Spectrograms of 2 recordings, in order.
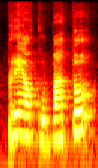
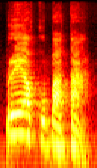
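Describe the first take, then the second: First: প্রেঅকুপাতো said higher, with a clear final "o"; masculine ending -o. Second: প্রেঅকুপাতা with a clear final "a", falling; feminine ending -a. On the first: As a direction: stress the closing "o" of প্রেঅকুপাতো, pitch lifted. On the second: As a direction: close প্রেঅকুপাতা on a distinct "a". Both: Shown as a demonstration. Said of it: "লাস্টে এ আর ও".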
